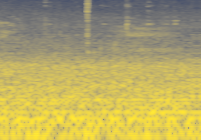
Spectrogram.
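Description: Steady low outdoor rumble, with one faint tick about a second in.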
